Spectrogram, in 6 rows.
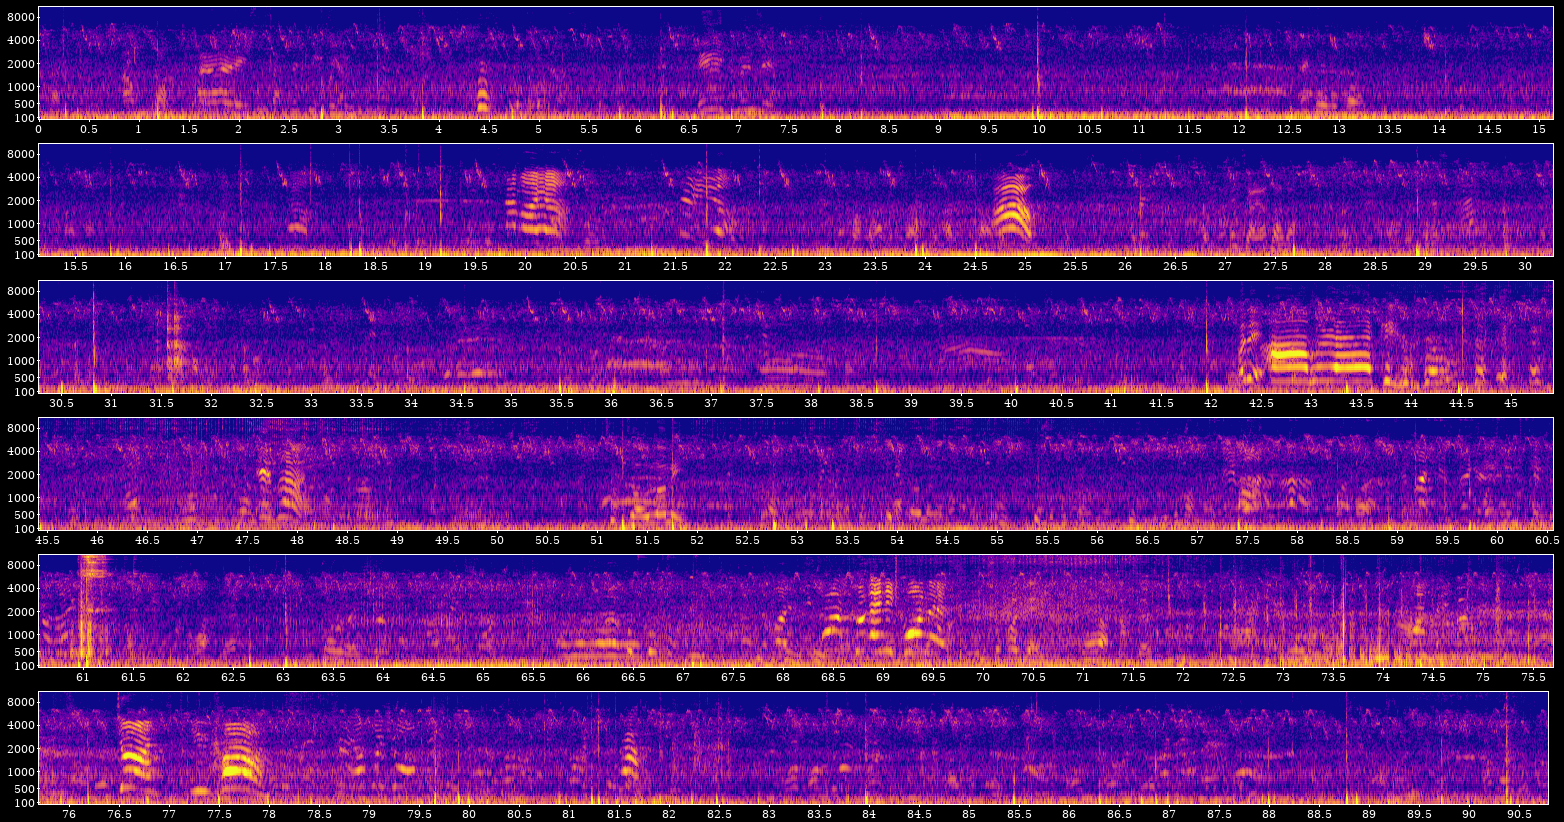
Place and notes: {
  "title": "Family Park, Marsaskala, Malta - playground ambience",
  "date": "2017-04-07 17:10:00",
  "description": "The rehabilitation of the closed landfill in Marsascala, used as a dumpsite in the 1970s, is one of the projects part financed by EU Funding for the rehabilitation of closed landfills in Malta & Gozo.\nThe Sant'Antnin Family Park is intended as a leisure area for both local and foreign visitors. The project is spread over 80 tumoli of land. In addition to the recreational park, works have also included the restoration of St. Anthony’s Chapel and the construction of a visitor centre, which serves as an education centre on waste management.\n(SD702, DPA4060)",
  "latitude": "35.86",
  "longitude": "14.56",
  "altitude": "13",
  "timezone": "Europe/Malta"
}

